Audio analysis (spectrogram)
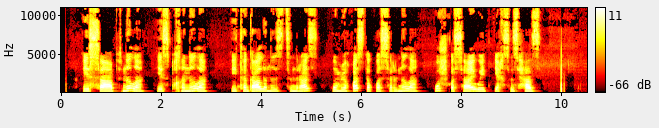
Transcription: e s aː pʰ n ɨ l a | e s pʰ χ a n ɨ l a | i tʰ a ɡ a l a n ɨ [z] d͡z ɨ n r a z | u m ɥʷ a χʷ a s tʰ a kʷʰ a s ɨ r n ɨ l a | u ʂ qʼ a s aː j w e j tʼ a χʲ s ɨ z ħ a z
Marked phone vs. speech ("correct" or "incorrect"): correct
